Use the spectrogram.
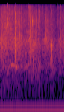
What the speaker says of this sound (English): You're going to want to clap for this, though.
